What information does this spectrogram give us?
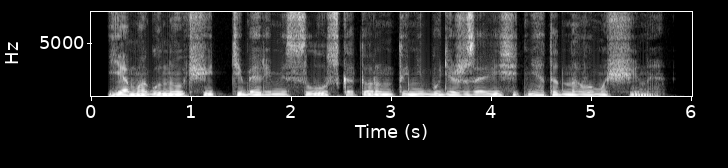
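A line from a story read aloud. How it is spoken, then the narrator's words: Plain. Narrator (Russian): сказал я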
